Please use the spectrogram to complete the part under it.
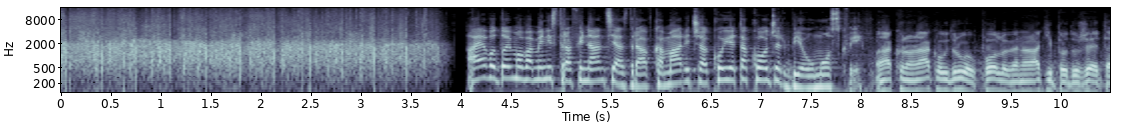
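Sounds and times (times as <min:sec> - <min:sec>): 
applause from government members at a cabinet session: 0:00.0 - 0:04.0
speech: 0:04.1 - 0:10.4.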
